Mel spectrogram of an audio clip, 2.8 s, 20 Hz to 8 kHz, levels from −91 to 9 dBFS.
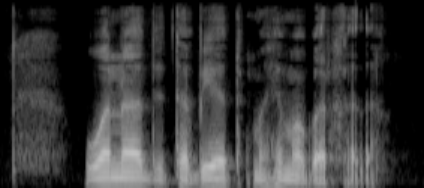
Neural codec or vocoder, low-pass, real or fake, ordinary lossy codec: none; 7.2 kHz; real; AAC, 48 kbps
